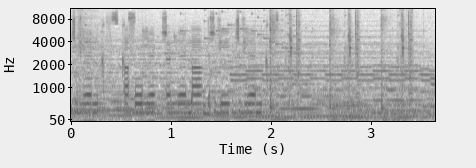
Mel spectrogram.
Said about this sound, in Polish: To jest dźwięk, który właśnie pokazuje, że tu są drzwi, można do nich wejść albo nie można, bo czasami są też zamknięte drzwi.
